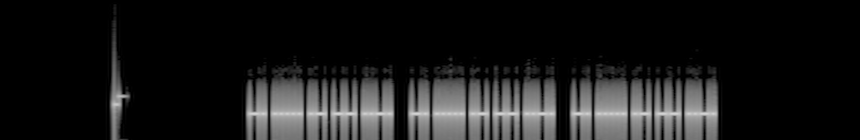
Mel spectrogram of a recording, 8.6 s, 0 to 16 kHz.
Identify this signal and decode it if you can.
Morse code, heard as a keyed tone, about 40 wpm, 700 Hz. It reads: N5AMF N5AMF N5AMF
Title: USA Call Signs Repeated 3x 40wpm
